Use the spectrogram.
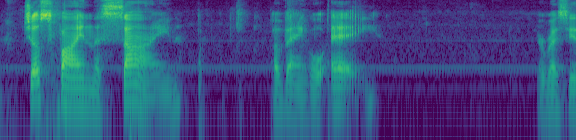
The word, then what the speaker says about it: sin: of saying the word sinus i n e of a we just put s-i-n now it looks like you would pronounce it sin but we don't say that we say It's The Sign we still say it's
